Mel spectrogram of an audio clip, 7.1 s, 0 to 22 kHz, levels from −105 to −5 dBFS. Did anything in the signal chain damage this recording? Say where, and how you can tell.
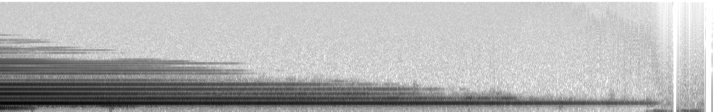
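No, nothing in the signal chain damaged this music.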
